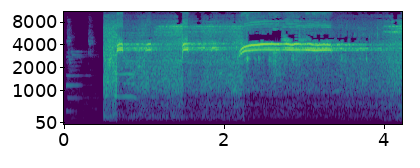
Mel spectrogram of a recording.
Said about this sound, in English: Oh, referee. Blow the whistle.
